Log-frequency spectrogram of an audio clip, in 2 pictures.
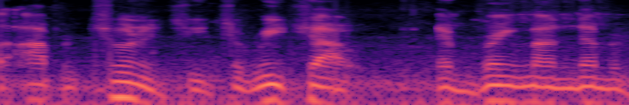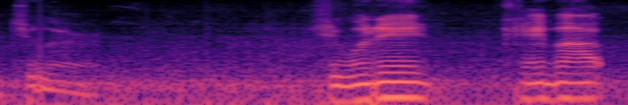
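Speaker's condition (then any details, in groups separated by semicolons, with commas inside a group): Slurred speech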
